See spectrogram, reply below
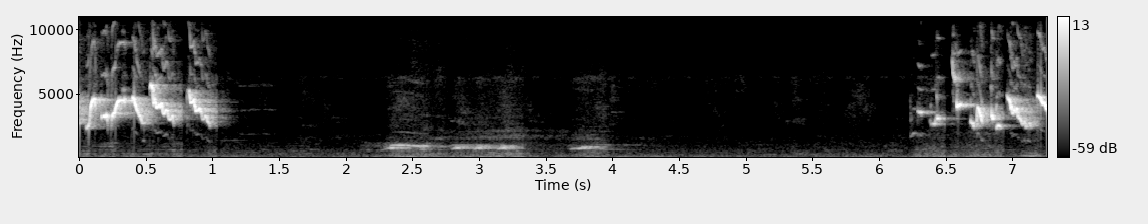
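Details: Lemon-bellied white-eye (kecial kuning) from Lombok, a lure recording for trapping: quick bursts of high, thin twittering chatter at the start and end, with a few lower whistled notes in the quiet middle stretch.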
